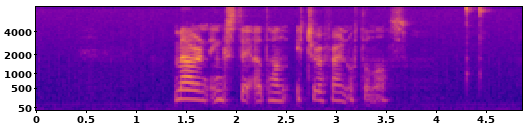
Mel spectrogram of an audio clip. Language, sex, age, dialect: Faroese, female, 15-35, Suðurstreymoy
